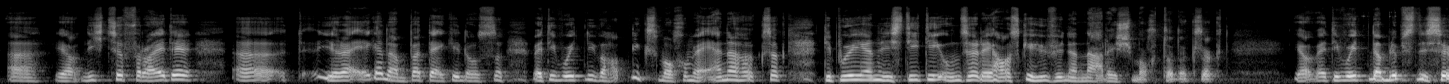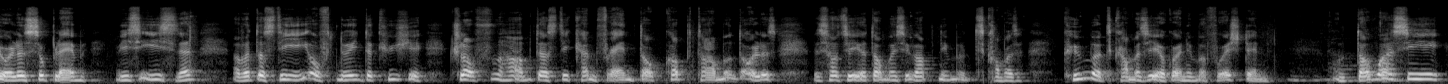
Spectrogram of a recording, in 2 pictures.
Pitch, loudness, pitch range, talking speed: 200 Hz, -19 LUFS, 185-210 Hz, 190 wpm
